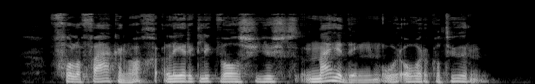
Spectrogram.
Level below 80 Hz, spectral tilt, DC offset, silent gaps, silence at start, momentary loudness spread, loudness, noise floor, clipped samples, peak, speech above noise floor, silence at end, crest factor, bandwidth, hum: -48 dBFS; -6 dB/octave; under 0.1%; none; 0.5 s; 7 LU; -20 LUFS; -53 dBFS; under 0.1%; -2 dBFS; 34 dB; 0.45 s; 18 dB; 11.5 kHz; none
